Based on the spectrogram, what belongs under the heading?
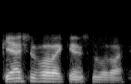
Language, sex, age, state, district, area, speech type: Kashmiri, male, 30-45, Jammu and Kashmir, Kulgam, rural, conversation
